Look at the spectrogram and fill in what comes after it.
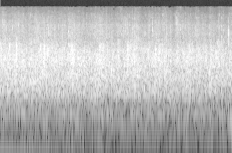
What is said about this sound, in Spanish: Y si tú puedes reconocer eso, hazlo con un fuerte aplauso para la gloria de Dios.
